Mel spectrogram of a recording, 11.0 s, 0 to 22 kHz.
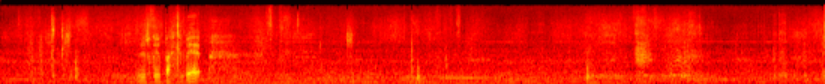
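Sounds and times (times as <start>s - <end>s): truck diesel engine low drone: 0.0s - 11.0s.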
